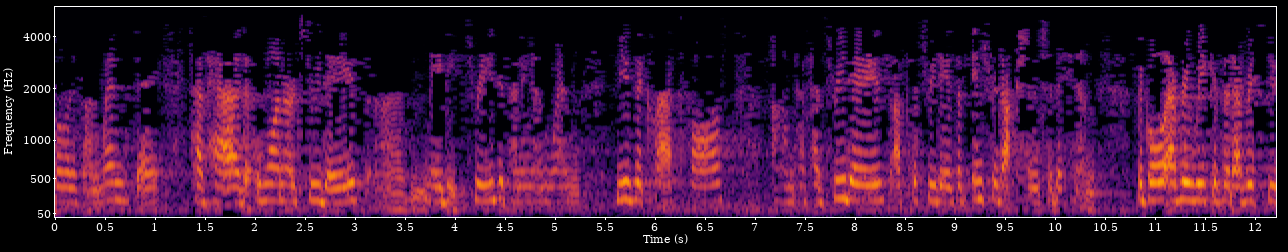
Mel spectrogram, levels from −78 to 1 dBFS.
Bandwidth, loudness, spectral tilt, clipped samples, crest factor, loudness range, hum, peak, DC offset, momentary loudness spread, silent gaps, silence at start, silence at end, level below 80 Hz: 5.2 kHz; -25 LUFS; -10 dB/octave; under 0.1%; 18 dB; 4 LU; none; -6 dBFS; under 0.1%; 14 LU; none; 0 s; 0 s; -60 dBFS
